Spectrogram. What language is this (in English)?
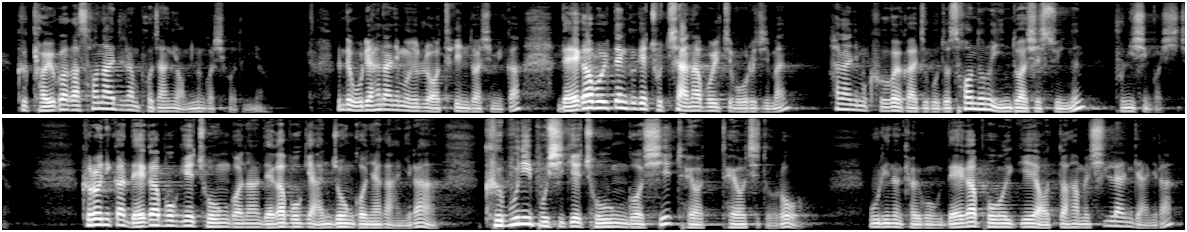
Korean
